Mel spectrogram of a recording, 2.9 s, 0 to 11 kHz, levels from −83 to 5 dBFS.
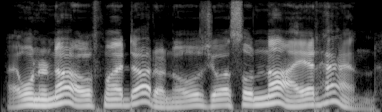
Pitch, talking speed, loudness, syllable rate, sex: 140 Hz, 270 wpm, -15 LUFS, 5.8 syllables/s, male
